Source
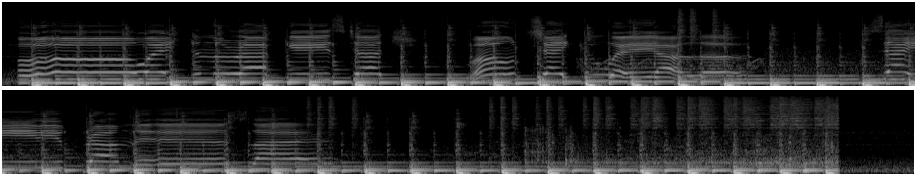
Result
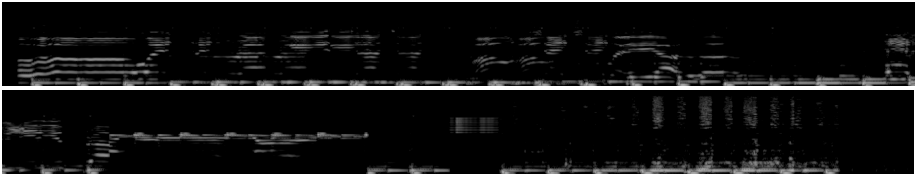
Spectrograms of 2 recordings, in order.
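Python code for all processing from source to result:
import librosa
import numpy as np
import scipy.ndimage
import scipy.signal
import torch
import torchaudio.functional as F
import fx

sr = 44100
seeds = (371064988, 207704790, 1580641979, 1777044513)

y = fx.chain(x, sr, fx.peak_eq(hz=510.0, db=-15.0, octaves=1.4),
    fx.echo_single(ms=411, db=-3.0), at=(1.56, 6.26))
y = fx.chain(y, sr, fx.comb(ms=6.2, depth=0.69),
    fx.doppler_dist(depth_ms=0.87), at=(7.96, 9.35))
y = fx.chain(y, sr, fx.median_filter(points=15),
    fx.highpass(hz=360.0, slope=6),
    fx.freq_invert(carrier_hz=2600), at=(10.2, 12.79))
y = fx.chain(y, sr, fx.sample_sort(block=128),
    fx.brickwall_bandpass(low_hz=2700.0, high_hz=5700.0),
    fx.band_squash(depth_pct=40), at=(13.6, 14.1))
y = fx.chain(y, sr, fx.echo_single(ms=419, db=-20.5),
    fx.sustainer(db_per_s=25.0), at=(15.12, 17.05))
y = fx.bin_expand(y, sr, power=3.0)
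y = fx.env_flatten(y, sr, amount_pct=50)
y = F.gain(torch.from_numpy(y), -5.0).numpy()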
